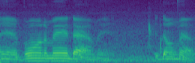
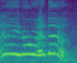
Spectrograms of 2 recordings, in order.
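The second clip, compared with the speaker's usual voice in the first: excited recognition. Retold or imitated. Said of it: "they were like".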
